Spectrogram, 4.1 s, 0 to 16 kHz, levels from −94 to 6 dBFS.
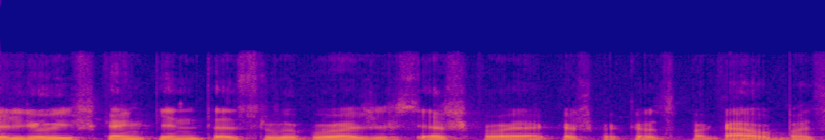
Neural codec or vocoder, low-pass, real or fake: vocoder, 22.05 kHz, 80 mel bands, WaveNeXt; 9.9 kHz; fake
